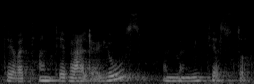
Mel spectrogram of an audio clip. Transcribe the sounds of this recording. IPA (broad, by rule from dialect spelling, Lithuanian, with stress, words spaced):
tɐɪ ˈʋɐt ɐn tʲeːˈʋʲæːlʲoː ˈjuːs ɐn mɐˈmʲiːtʲeːs ˈtʊ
